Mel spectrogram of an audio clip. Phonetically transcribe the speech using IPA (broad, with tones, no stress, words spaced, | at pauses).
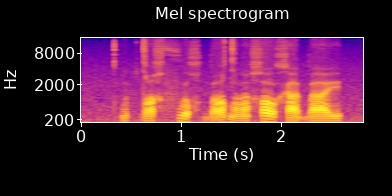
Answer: kʷʰɨ˩˧pdˤa˩˧χ fu˧˩χɡʷɑ˩˧ dˤã˩˧χɔ˥˧xa˧˩ɡʷa˧ɪ̯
